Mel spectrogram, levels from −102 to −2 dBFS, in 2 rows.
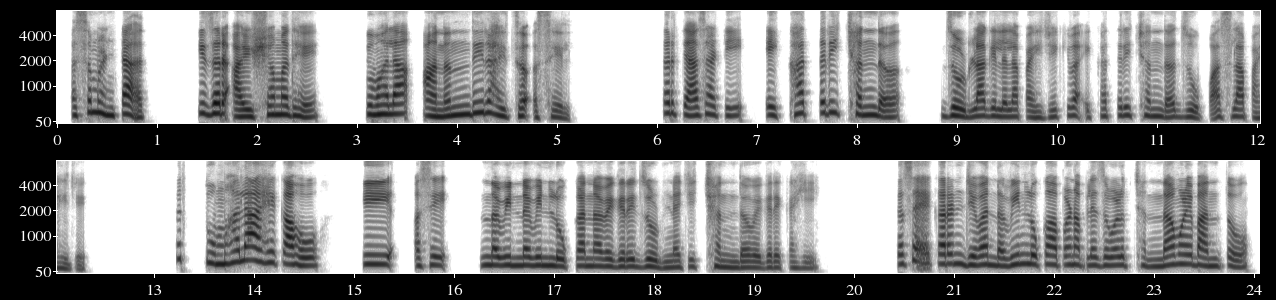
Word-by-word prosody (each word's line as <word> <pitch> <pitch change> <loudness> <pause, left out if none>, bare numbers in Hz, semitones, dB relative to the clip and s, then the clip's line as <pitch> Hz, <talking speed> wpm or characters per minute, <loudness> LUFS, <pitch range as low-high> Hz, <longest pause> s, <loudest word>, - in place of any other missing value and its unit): असं 220 +8 -1
म्हणतात, 240 - +4 0.6
की 270 - +2
जर 270 +3 +7
आयुष्यामध्ये 190 0 +3 0.5
तुम्हाला 250 +2 +5 0.3
आनंदी 225 +9 +4
राहायचं 205 - +1
असेल, 160 -2 -6 1.0
तर 275 - +1
त्यासाठी 215 -1 0 0.3
एखादतरी 275 +7 -2
छंद 230 -3 +2 0.7
जोडला 200 -1 +3
गेलेला 185 -2 -1
पाहिजे 165 0 -6
किंवा 215 0 -4
एखादतरी 195 +5 -8
छंद 195 -4 -3 0.2
जोपासला 175 +2 -4
पाहिजे. 145 -5 -8 0.9
तर - - -5 0.2
तुम्हाला 280 +5 +2
आहे 315 -5 +6
का 250 -2 +9
हो, 210 -3 +2
की 245 +3 -1 0.3
असे 215 +2 -4 0.4
नवीन-नवीन 220 -1 +1
लोकांना 200 0 0
वगैरे 185 0 0
जोडण्याची 170 -1 -4 0.2
छंद 165 -4 -3
वगैरे 160 0 -4
काही? 150 -2 -13 0.8
कसं 250 -1 -2
आहे - - 0
कारण 255 0 +2
जेव्हा 230 +1 +2
नवीन 225 +3 -1
लोक 245 -1 -1
आपण 235 0 0
आपल्या 220 -1 -2
जवळ 220 +1 -2 0.2
छंदामुळे 220 +6 0
बांधतो, 195 -4 -2
215 Hz, 115 wpm, -21 LUFS, 185-240 Hz, 1.0 s, का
